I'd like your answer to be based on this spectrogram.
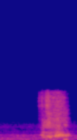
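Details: Single brief airy hiss as the speaker's own mechanical ventilator delivers a breath at the end of a spoken podcast.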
